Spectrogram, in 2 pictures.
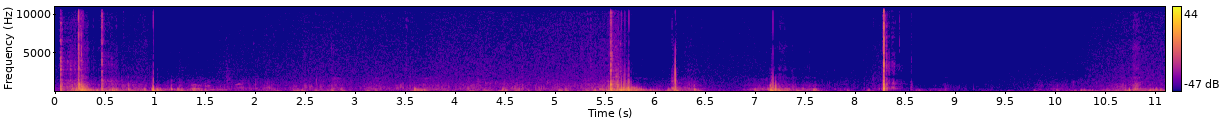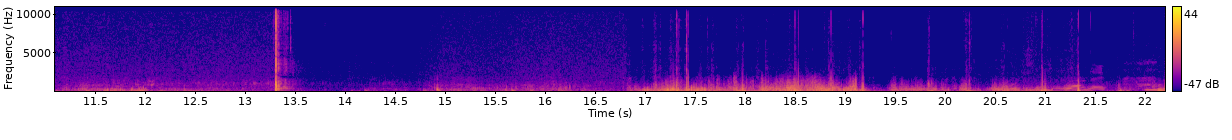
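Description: Paintball pistol fire: single sharp cracks, the two loudest about eight and thirteen seconds in, with quieter noisy bursts in between.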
